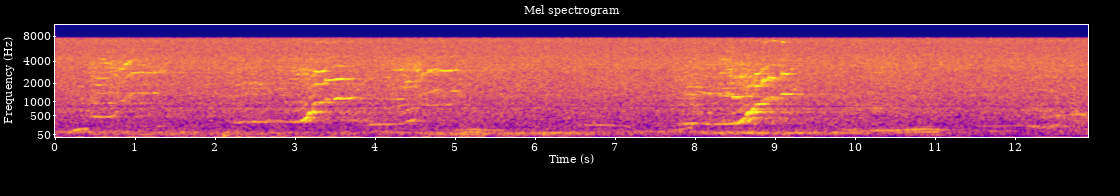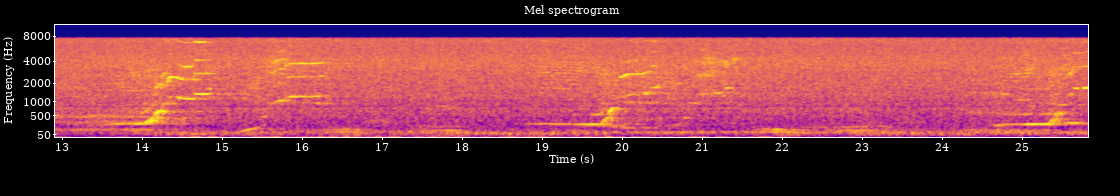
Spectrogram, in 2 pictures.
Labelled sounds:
0.9	1.4	humpback whale, 2.4 to 3.0 kHz
2.9	3.8	humpback whale, 0.86 to 3.2 kHz
4.6	5.1	humpback whale, 1.3 to 3.2 kHz
8.1	9.1	humpback whale, 0.80 to 2.7 kHz
14.3	14.9	humpback whale, 1.1 to 7.2 kHz
15.6	16.3	humpback whale, 0.83 to 3.9 kHz
20.0	20.4	humpback whale, 2.4 to 2.9 kHz
24.8	25.2	humpback whale, 2.7 to 2.8 kHz

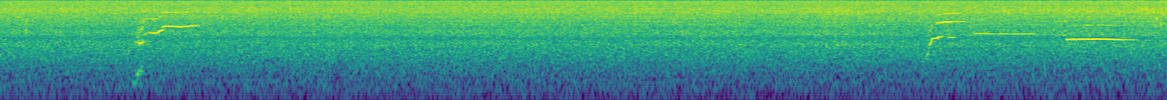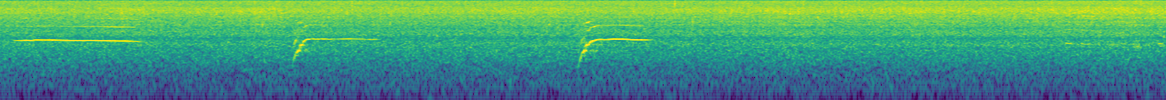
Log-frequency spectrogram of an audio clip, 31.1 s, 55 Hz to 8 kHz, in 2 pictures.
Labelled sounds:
1.9	2.7	humpback whale, 1.4 to 4.3 kHz
12.5	13.7	humpback whale, 1.4 to 4.1 kHz
14.2	17.4	humpback whale, 0.94 to 2.1 kHz
19.5	20.3	humpback whale, 0.78 to 1.2 kHz
23.3	24.2	humpback whale, 0.78 to 2.3 kHz

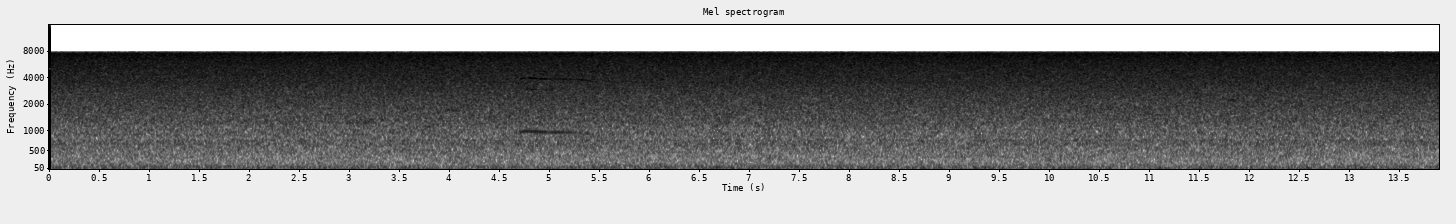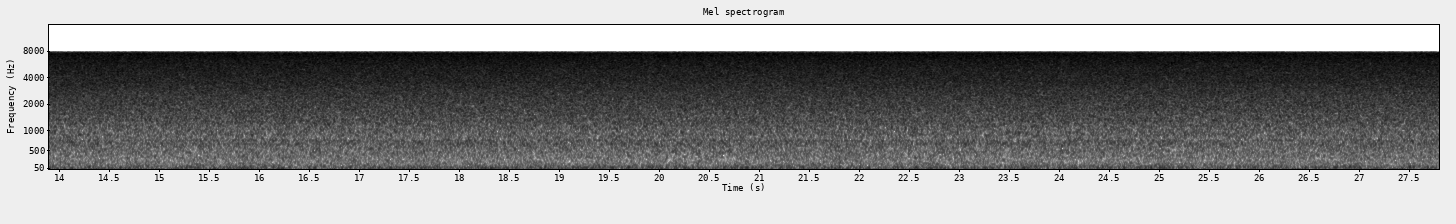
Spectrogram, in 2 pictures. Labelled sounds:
4.7	5.1	killer whale, Bigg's (transient), 0.90 to 4.0 kHz

